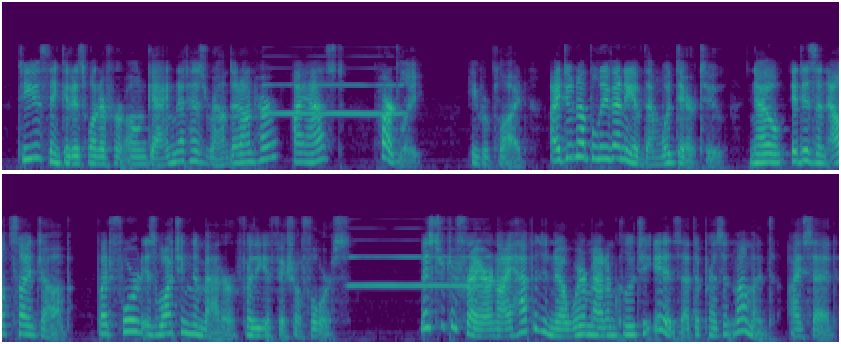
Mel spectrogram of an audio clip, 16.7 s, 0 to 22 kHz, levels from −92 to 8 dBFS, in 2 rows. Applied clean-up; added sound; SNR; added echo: none; Wind instrument, woodwind instrument; 11 dB; reverberation time 0.2 s.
